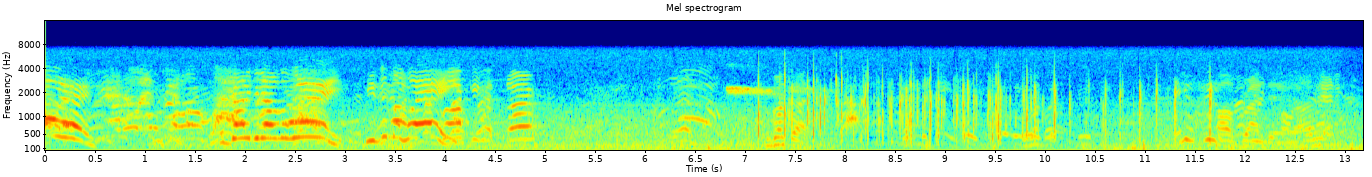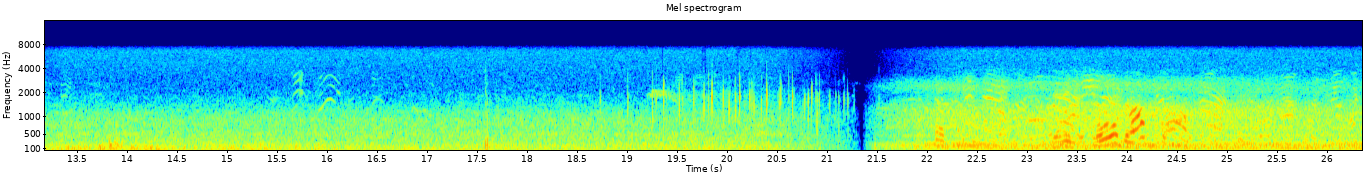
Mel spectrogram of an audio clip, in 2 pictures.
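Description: Men shout and call out close by, outdoors.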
